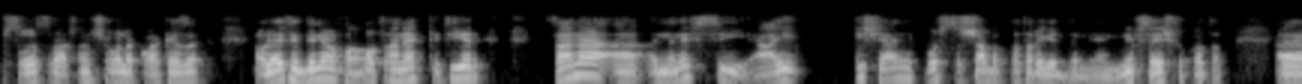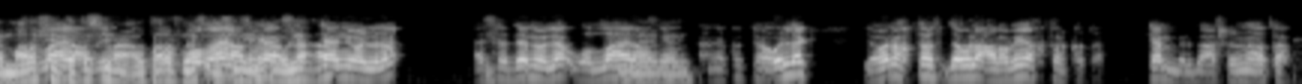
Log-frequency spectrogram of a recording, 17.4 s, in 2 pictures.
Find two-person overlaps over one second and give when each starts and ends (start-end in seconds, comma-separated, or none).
8.8-10.6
